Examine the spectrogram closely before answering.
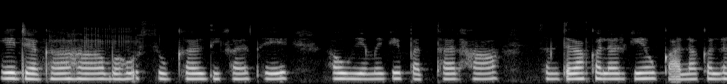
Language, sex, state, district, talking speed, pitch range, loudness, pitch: Chhattisgarhi, female, Chhattisgarh, Rajnandgaon, 165 wpm, 255-265 Hz, -16 LUFS, 255 Hz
